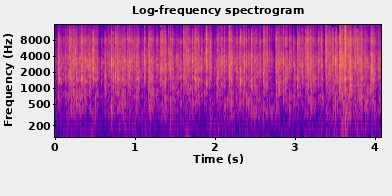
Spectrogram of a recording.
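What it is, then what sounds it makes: Plastic computer keyboard. A hollow, full-size black plastic computer keyboard is held up in both hands and then raised overhead while fingertips press and tap its keys quickly. The result is a dense, continuous stream of rapid, bright plastic clicks and clatter with almost no low end.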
